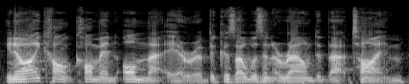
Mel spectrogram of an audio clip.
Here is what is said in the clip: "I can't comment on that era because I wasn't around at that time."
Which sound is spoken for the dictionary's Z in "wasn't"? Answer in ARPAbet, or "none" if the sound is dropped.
Z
